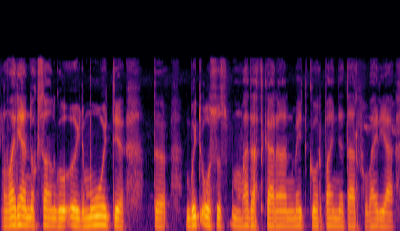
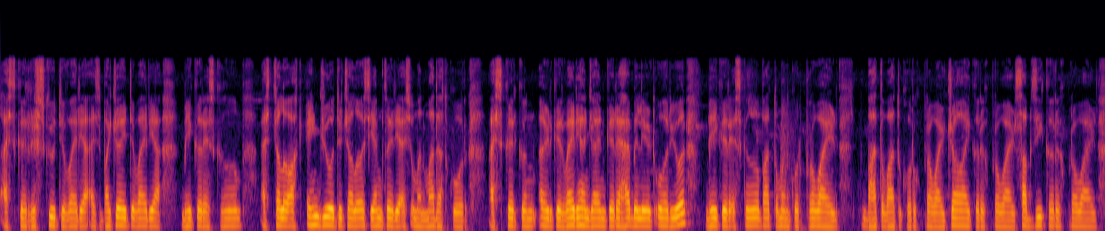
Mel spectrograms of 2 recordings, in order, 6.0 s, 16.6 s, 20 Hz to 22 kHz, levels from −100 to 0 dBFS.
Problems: none marked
